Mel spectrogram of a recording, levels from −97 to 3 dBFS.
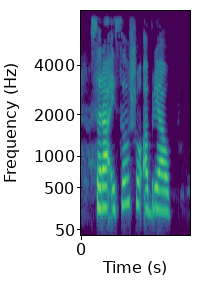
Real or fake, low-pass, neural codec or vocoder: fake; 7.2 kHz; vocoder, 24 kHz, 100 mel bands, Vocos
